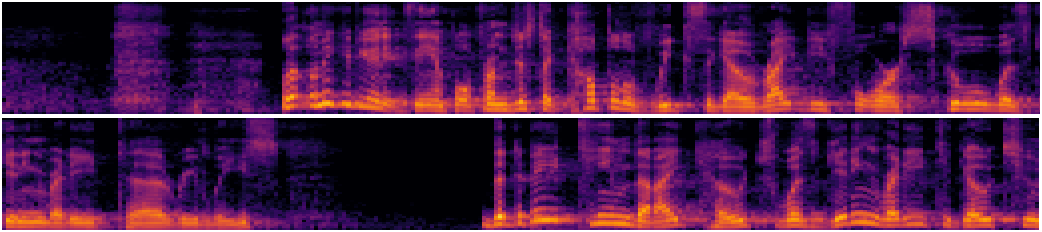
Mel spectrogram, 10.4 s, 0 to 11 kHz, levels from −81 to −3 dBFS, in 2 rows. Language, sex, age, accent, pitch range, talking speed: English, male, 40-59, American, 150-250 Hz, 190 wpm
